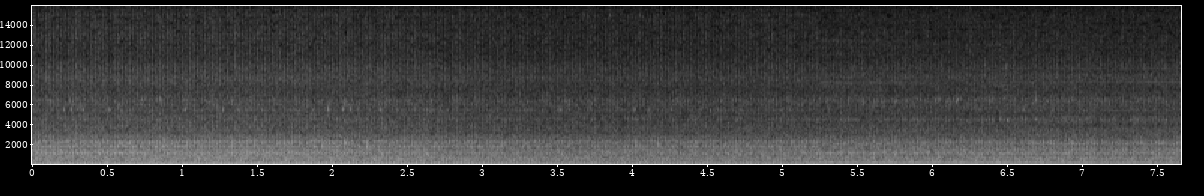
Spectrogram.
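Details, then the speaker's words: Second-gen Cummins diesel truck after replacing the belt tensioner, found to be the cause of the belt problem; AC compressor kept, old tensioner's bearing felt slightly rough. Firm, steady idle settling evenly, no belt slap, chirp or squeal: normal belt drive. "so all right so i think we have our belt issue solved so it was the tensioner causing our problem"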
